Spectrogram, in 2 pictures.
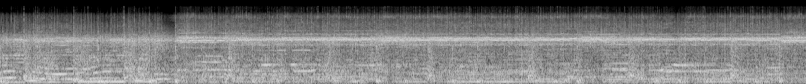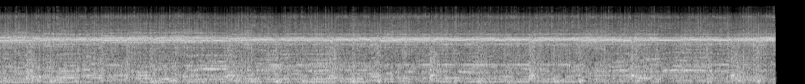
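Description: Live rock band playing loud, with drum kit and electric guitar, recorded from the stage on a handheld camera. The sound cuts out suddenly just before the end.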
